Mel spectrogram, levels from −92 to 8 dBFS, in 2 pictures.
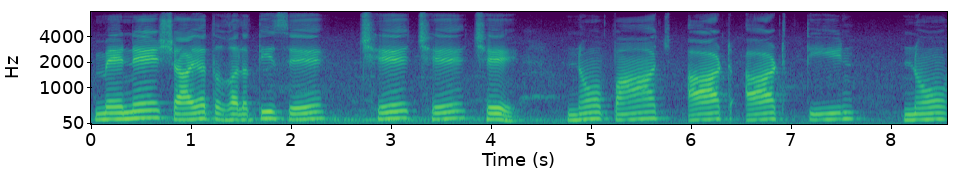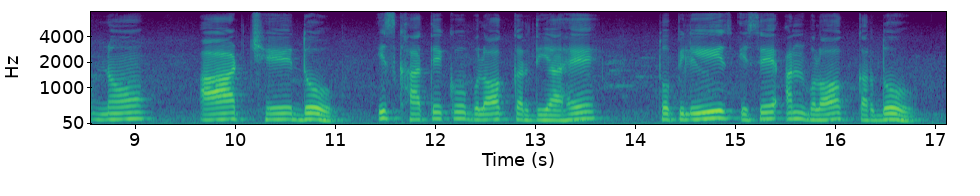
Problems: background sounds at intervals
